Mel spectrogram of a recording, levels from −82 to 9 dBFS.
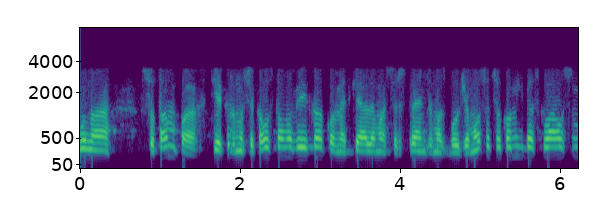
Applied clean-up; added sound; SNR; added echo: none; none; none; none.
